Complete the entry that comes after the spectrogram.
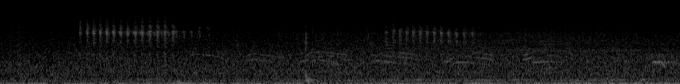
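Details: Bull-headed Shrike males calling back and forth in a territorial dispute from a rooftop antenna and a treetop, Japan, early July 2014: two separate bursts of rapid, scratchy high-pitched notes with faint background noise.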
